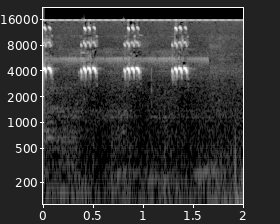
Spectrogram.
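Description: Cricket chirping sound effect, four short high chirps about two a second over a faint steady high tone: the comic 'crickets' gag marking an awkward silence, here the suspect refusing to answer.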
